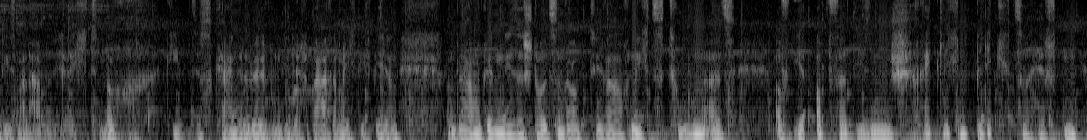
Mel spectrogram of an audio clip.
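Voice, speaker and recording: A lonely, eccentric man wooing a woman in a radio play. His voice is deep and velvety dark. He speaks in a florid, self-dramatizing way, often sinking into hushed, confiding asides. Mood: wistful, courting.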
